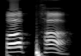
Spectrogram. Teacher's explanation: तो मेरे होठ जुड़ते हैं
